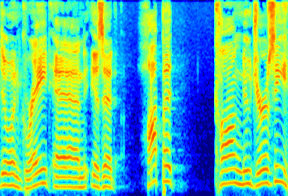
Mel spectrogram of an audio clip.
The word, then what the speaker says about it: Hopatcong: you well I'm doing great and is it poppet Kong New Jersey how do you pronounce it we pronounce it Hopatcong hopatcong all I know is that you mentioned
